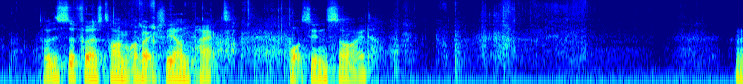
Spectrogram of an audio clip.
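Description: Foam packing rustles softly as it is lifted out of a cardboard box.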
